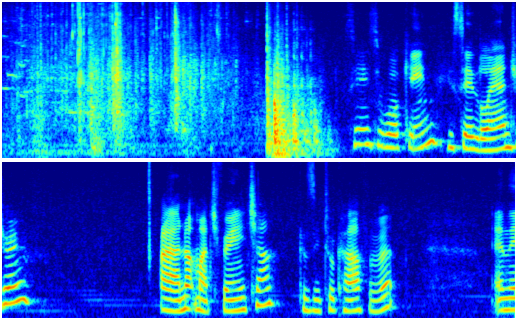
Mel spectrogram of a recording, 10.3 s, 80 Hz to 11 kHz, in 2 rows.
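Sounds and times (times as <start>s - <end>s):
front door of a home unlatched and pulled open: 0.0s - 3.4s
keys jangling in metallic bursts: 0.3s - 2.5s
speech: 3.5s - 5.6s, 6.7s - 9.1s, 10.0s - 10.2s.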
